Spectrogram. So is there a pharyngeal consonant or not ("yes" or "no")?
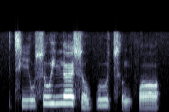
no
